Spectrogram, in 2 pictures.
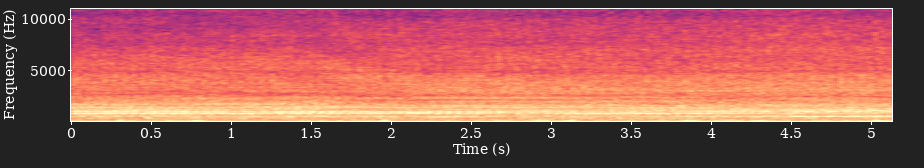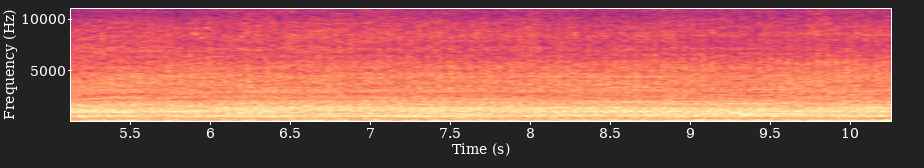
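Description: Ford farm tractor's diesel engine running hard under load, hauling a heavily loaded soil trolley up a dirt ramp; a loud, steady drone.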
